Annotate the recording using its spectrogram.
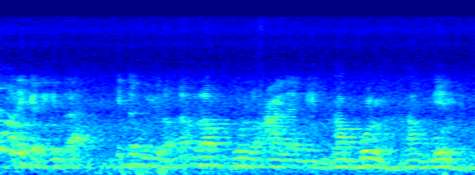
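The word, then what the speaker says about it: ربّ: Rabbul. Jangan Rabbal tapi Rabbul Alamin.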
